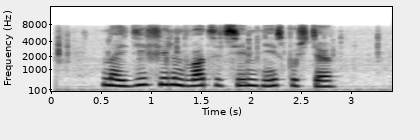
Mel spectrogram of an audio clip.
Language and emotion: Russian, neutral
